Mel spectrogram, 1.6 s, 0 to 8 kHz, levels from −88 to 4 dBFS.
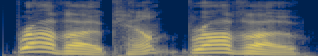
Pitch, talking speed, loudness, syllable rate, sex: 155 Hz, 115 wpm, -15 LUFS, 3.4 syllables/s, male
